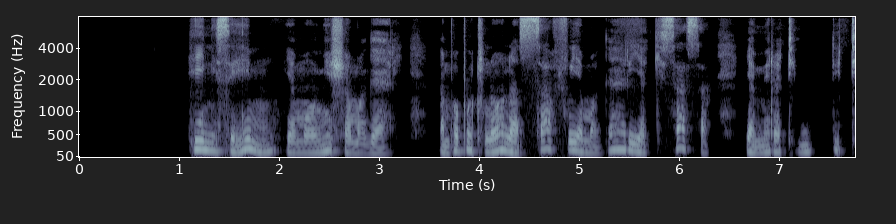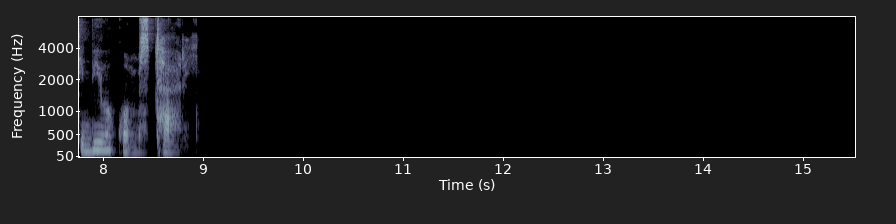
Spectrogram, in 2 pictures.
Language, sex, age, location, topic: Swahili, male, 25-35, Nairobi, finance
